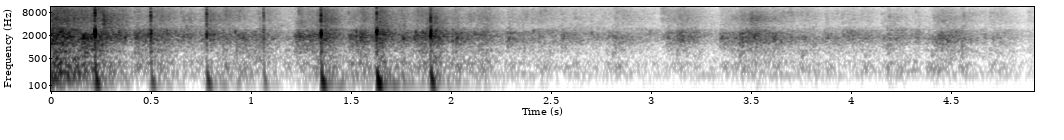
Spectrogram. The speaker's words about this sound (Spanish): Dale un fuerte aplauso al Eterno. Pero bien fuerte, que se escuche.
